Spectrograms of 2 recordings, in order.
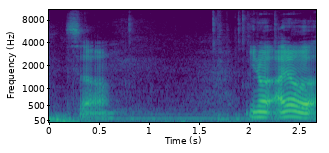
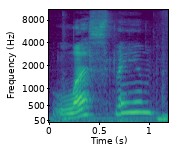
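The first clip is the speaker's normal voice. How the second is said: voice crack; 11 semitones higher, 4 dB louder than usual. Real, not acted. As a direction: voice cracking up high. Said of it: "ooh, voice crack".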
